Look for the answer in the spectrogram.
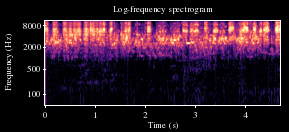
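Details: Several parakeets chirp together in a steady, scratchy warble of fast, high twitters and squeaky notes, the flock sound never pausing.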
